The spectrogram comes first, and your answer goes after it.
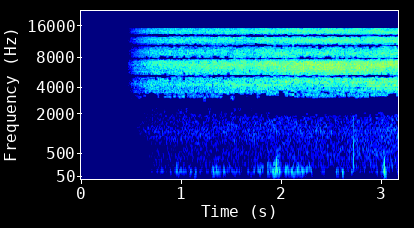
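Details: Southern Pacific rattlesnake (Crotalus helleri) rattling: after half a second of silence a steady, dry, high-pitched buzzing hiss starts abruptly and continues unbroken, growing slightly louder to the end.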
